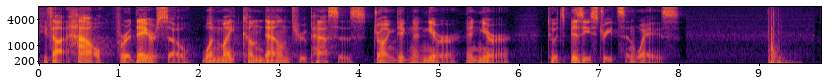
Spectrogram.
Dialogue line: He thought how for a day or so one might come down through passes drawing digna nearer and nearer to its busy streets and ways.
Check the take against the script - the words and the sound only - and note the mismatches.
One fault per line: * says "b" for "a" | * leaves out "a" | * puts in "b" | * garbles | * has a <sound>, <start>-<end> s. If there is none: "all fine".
* has a thud, 9.1-9.6 s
